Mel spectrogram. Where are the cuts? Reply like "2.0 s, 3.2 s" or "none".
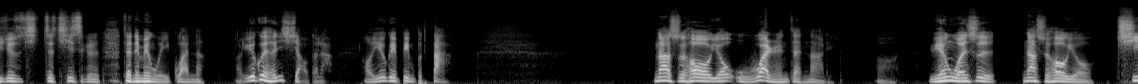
10.0 s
